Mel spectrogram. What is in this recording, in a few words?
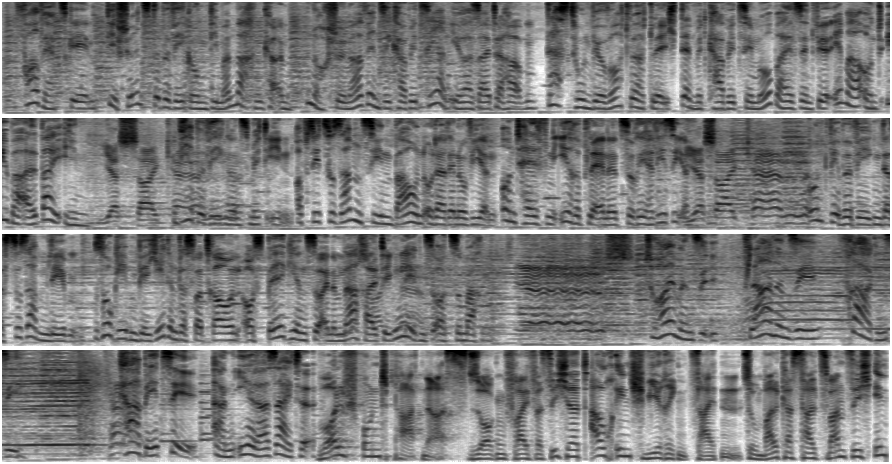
radiospot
